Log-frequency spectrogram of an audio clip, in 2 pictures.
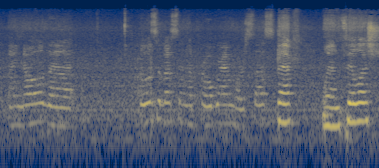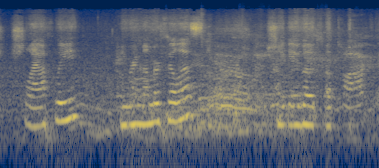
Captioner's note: groans, yea's, oh's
